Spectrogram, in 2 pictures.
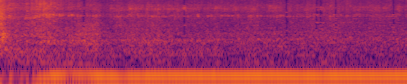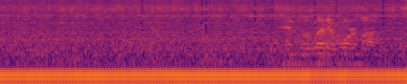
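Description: A small carburetted engine, freshly started after primer was added to the carburetor, idles steadily and loudly with a deep continuous rumble throughout, while a voice talks over it.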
